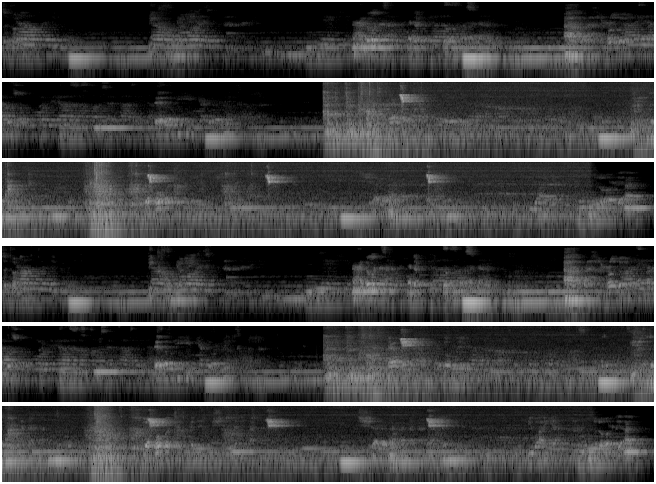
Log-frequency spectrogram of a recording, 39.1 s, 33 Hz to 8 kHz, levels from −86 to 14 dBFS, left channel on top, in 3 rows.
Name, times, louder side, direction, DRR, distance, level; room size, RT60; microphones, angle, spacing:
voice 1, 0.0-1.2 3.0-4.3 6.3-10.3 12.4-16.3 16.5-18.2 20.7-26.0 28.1-29.0 33.4-34.0 37.0-37.8, right 1 dB, 35° right, -8 dB, 1.5 m, -52 dB
voice 2, 1.3-1.8 5.2-6.1 10.5-11.4 18.6-19.3 26.1-26.8 31.5-31.9 34.5-35.1, right 1 dB, 20° left, -7 dB, 1.0 m, -56 dB
voice 3, 7.0-7.5 8.8-8.9 9.2-9.6 11.2-11.6 12.1-12.2 14.9-15.3 16.1-16.2 17.1-17.3 20.8-20.9 21.9-22.0 25.0-25.3 26.0-26.1 27.0-27.3 28.9-29.4 30.7-30.8 32.9-33.1 33.7-33.8 34.9-35.2 38.1-38.8, right 3 dB, 75° right, 3 dB, 0.4 m, -33 dB
sound 1, 19.4-37.9, left 4 dB, 85° left, 0.4 m, -37 dB
5.2 x 2.5 x 2.8 m, 1.2 s
head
